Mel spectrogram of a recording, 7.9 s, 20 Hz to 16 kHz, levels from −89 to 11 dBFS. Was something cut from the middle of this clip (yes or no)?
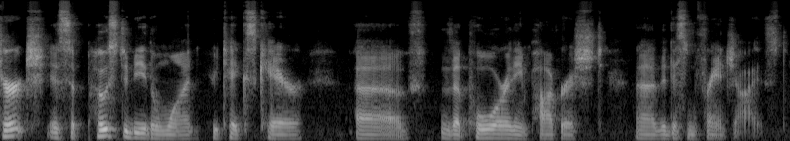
no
